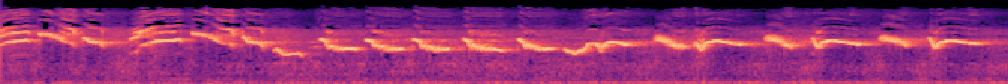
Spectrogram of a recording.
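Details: A loud, continuous hwamei song during rain, made of looping whistled phrases that swoop up and down, with short repeated motifs and rapid flourishes strung together without pause.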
